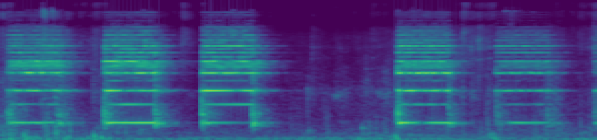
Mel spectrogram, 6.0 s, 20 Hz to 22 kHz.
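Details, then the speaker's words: Home fire alarm system on first power-up test, bedroom device triggered: loud horn blasts of about half a second each, three in a row, a pause, then three more; horns sounding normally. "Okay, this guy should go off in probably 10 seconds or so. 3, 2, 1, go. That sounds better, doesn't it?"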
